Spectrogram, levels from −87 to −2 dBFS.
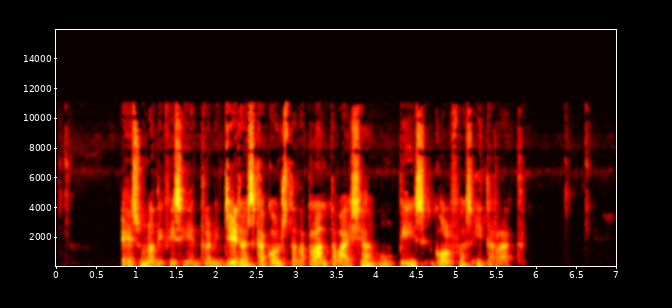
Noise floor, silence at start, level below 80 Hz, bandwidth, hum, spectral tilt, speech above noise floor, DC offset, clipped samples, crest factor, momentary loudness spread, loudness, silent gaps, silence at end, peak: -66 dBFS; 0.1 s; -74 dBFS; 11.5 kHz; none; -1.5 dB/octave; 41 dB; under 0.1%; under 0.1%; 24 dB; 14 LU; -22 LUFS; none; 0.35 s; -2 dBFS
